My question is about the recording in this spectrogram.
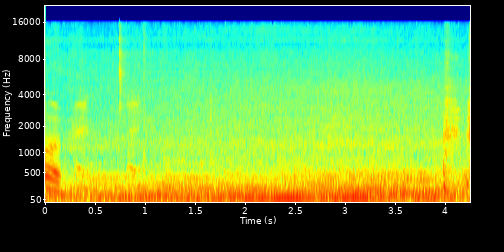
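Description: A low steady background rumble that swells a little around the middle, with a voice trailing off at the very start.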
